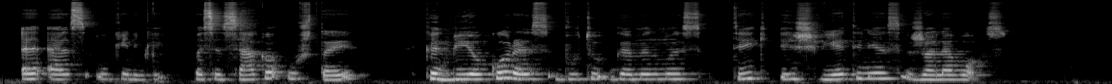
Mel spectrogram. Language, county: Lithuanian, Kaunas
